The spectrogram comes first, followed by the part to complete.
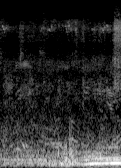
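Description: A steady low hum, typical of a car engine idling, with faint talk from people around.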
